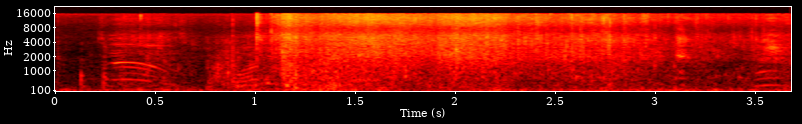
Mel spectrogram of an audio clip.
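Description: A young woman splashes into the water.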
